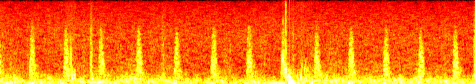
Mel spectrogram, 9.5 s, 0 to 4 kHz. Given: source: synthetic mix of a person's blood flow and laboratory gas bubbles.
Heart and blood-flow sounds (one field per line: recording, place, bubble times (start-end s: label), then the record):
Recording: Doppler ultrasound of blood flow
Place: subclavian vein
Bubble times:
1.30-1.52 s: bubbles
5.64-5.79 s: bubbles
5.91-6.25 s: bubbles
From the record:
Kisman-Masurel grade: 121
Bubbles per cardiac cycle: 1 to 2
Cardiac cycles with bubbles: 10 to 50%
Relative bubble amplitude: barely perceptible (0.100 to 0.250)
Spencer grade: 2 (many but less than half of the cardiac periods contain bubble signals, singularly or in groups)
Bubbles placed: anywhere in the cardiac cycle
